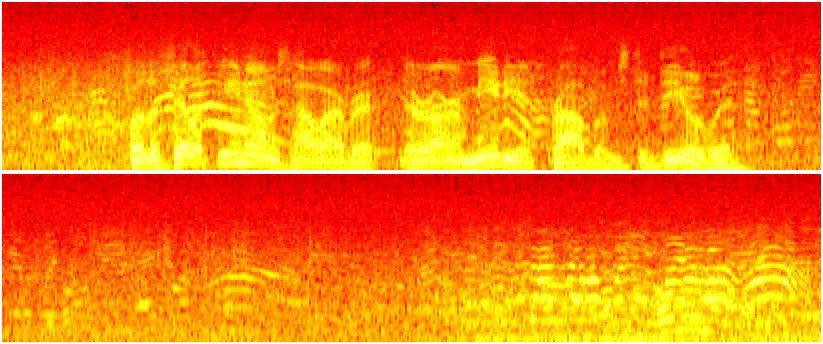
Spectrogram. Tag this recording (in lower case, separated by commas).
speech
